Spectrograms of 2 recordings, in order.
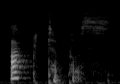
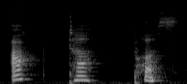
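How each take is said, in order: First: Said in the usual way. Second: "Octopus" slow, in three separate beats; syllable by syllable. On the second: Shown as a demonstration. Teacher showing a three syllable word, "Octopus" slowly broken in three. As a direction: pause after each syllable of "Octopus". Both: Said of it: "Another three syllable one".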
